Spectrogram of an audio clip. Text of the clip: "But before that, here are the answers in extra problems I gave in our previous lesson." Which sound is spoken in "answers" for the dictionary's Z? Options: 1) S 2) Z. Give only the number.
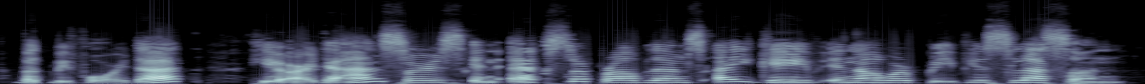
1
